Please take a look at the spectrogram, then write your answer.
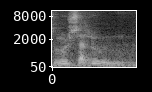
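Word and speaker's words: مرسلٌ: When it's pronounced in this formal Arabic, it's mursalun because it's describing the insan, the insanun.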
